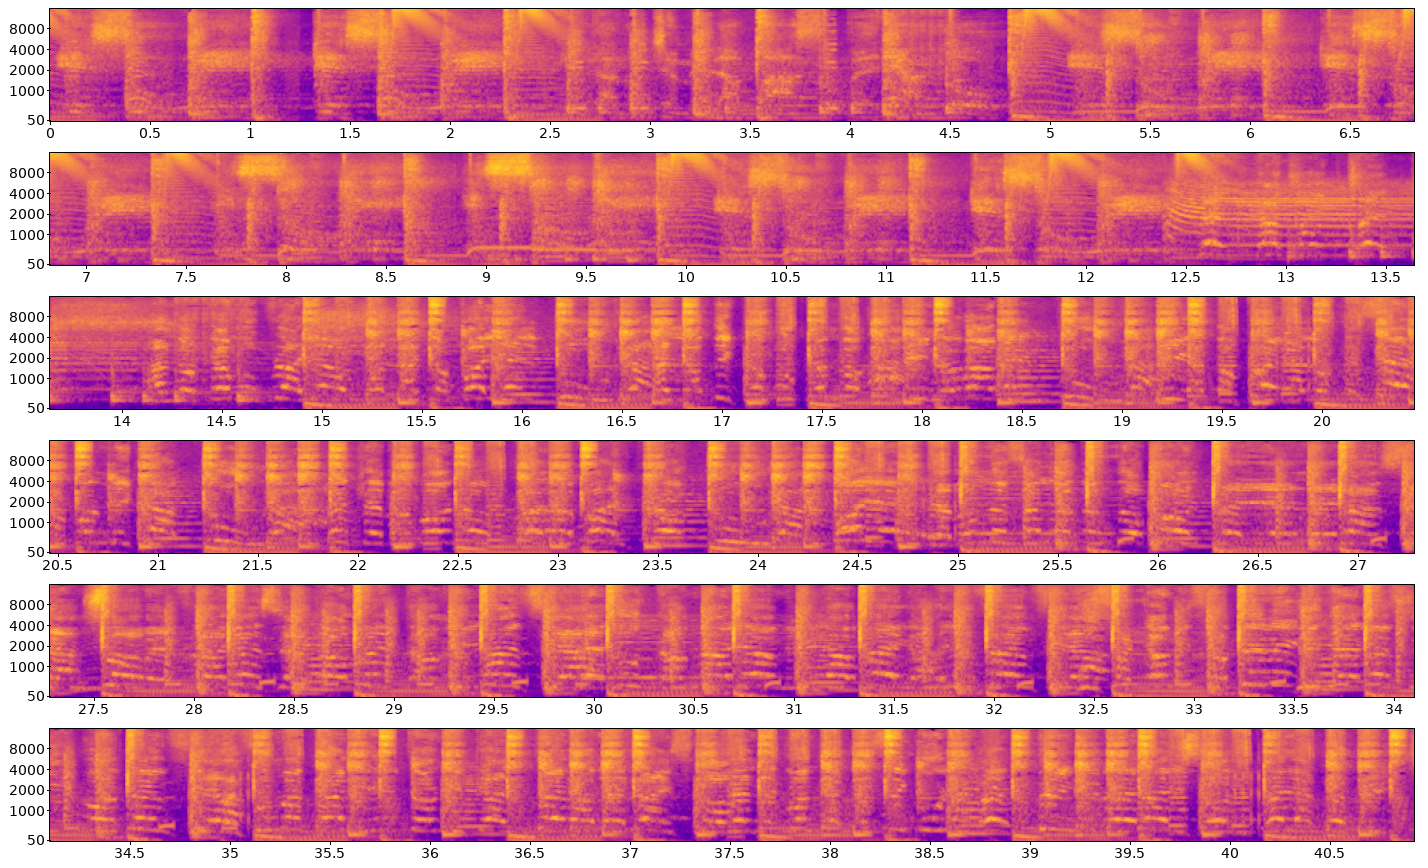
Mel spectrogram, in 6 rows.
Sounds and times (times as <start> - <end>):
Singing: 0.0 - 40.9.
